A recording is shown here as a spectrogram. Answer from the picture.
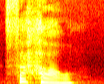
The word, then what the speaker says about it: sakal: Soa como sahal. Se escreve sakal, S-A-K-A-L. Mas, aparentemente, é pronunciado sahal.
